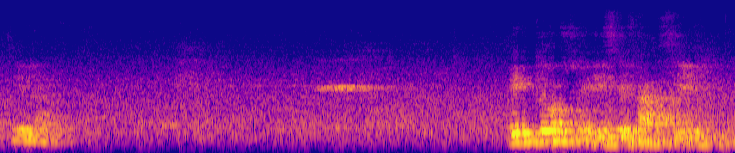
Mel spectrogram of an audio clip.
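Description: An elderly man speaks calmly into a microphone through a loudspeaker in an echoing room.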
